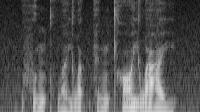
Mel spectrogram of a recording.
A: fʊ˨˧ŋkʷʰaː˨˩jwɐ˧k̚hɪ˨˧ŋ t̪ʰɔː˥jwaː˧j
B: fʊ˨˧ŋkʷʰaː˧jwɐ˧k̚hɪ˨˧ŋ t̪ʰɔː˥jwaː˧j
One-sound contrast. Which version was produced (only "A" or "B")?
A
